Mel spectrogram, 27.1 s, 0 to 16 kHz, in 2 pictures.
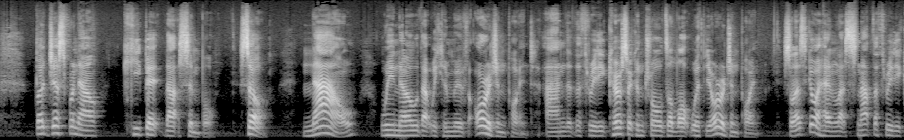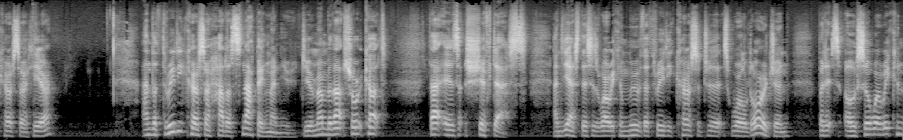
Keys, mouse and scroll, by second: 12.6 shift+right click, 20.5 s.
